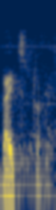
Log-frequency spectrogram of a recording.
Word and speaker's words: Dijkstra: due to dijkstra uh j is pronounced y so it will become d i y case dijkstra okay and what did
